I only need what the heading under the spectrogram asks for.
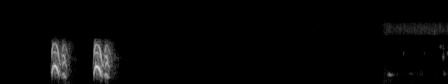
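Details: Greater scaup, also called bell duck, gives two short, harsh, raspy notes about half a second apart, then silence, with a faint steady hiss at the end.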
